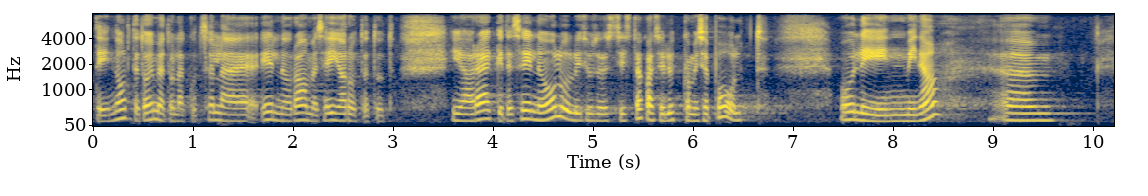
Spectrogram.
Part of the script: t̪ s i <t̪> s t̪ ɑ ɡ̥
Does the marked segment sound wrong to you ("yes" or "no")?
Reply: yes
